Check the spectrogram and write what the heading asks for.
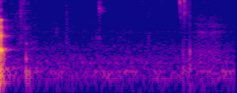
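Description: A few faint, separate mouse clicks over quiet room tone, one shortly after the start and one near the end.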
